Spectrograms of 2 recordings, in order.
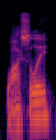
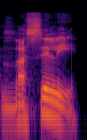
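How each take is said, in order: First: The name begins with a W sound. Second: The name begins with a V sound.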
